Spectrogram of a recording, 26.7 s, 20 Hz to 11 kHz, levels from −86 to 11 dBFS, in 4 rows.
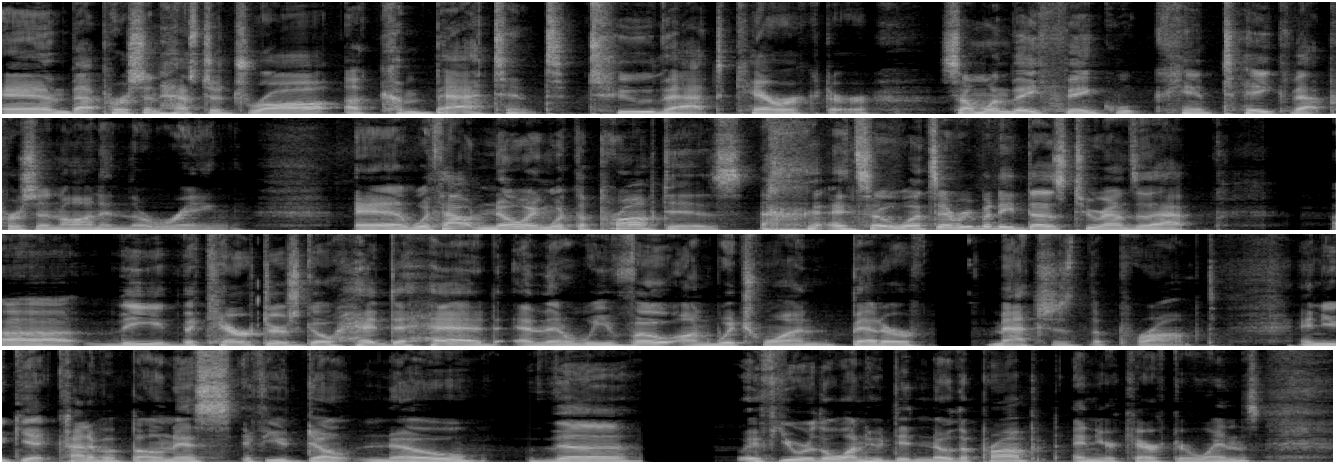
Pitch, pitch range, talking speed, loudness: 125 Hz, 115-140 Hz, 185 wpm, -21 LUFS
